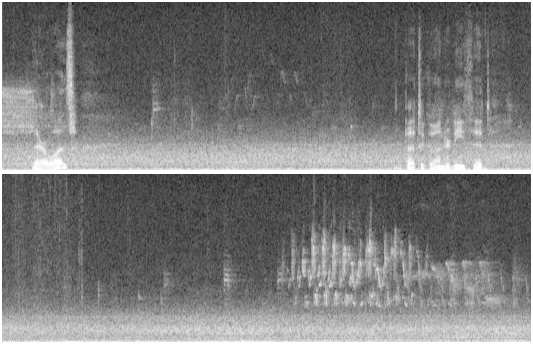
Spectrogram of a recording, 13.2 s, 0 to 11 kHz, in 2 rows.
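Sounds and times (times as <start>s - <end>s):
red-winged blackbirds calling and trilling: 0.0s - 13.2s
steady broadband roar of wind or traffic: 0.0s - 13.2s
speech: 0.4s - 1.2s, 5.0s - 6.2s.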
